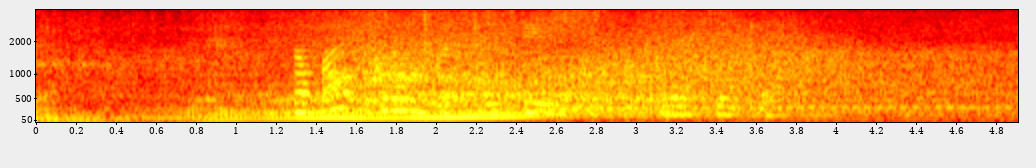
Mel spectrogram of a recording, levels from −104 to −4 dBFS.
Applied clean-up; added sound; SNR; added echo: none; Motor vehicle (road); -3 dB; reverberation time 0.4 s.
